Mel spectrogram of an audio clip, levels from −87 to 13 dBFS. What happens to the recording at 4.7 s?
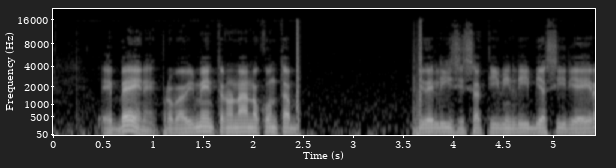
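At 4.7 s the clip is still under overdone noise removal, which runs through the whole recording: an over-aggressive noise reducer pulls individual frequency bands down to nothing whenever they sit near its noise estimate, taking quiet speech detail with them. The background drops and breaks up into twinkling specks.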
